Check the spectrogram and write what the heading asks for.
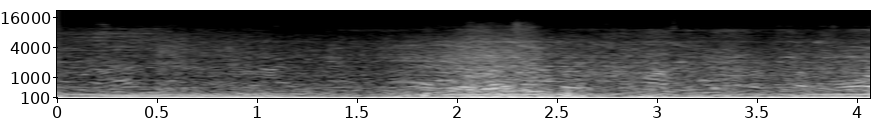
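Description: A loud, steady low mechanical drone, with faint voices in the background around the middle.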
